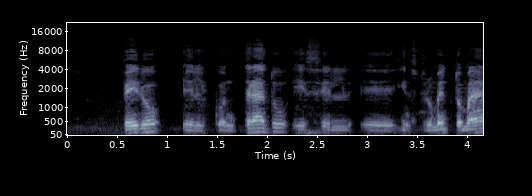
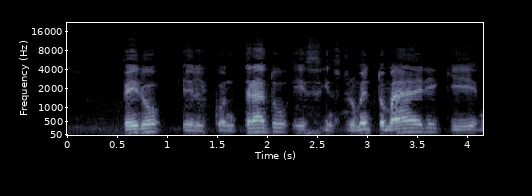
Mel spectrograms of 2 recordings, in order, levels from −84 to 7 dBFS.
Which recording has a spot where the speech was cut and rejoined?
second; 1 cut; at 2.5 s

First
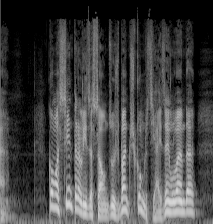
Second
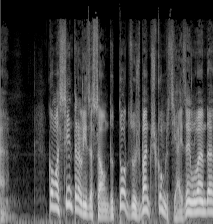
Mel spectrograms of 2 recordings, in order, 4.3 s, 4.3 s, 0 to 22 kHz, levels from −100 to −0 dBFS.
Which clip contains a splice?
first; 1 cut; at 2.2 s

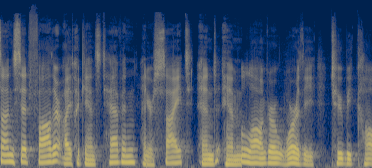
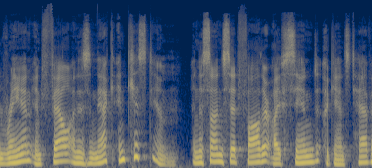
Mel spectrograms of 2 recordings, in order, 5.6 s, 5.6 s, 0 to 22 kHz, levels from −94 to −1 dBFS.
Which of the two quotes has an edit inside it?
first; 3 cuts; at 1.1 s, 2.2 s, 3.6 s

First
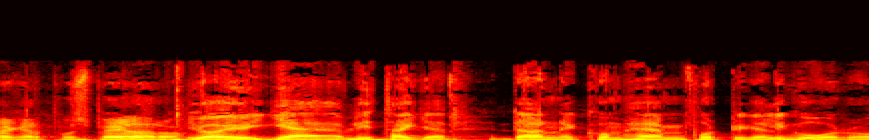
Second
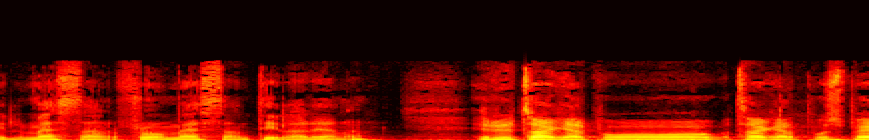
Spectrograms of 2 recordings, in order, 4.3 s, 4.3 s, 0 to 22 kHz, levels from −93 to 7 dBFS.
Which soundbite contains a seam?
first; 1 cut; at 3.4 s

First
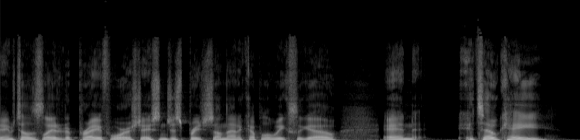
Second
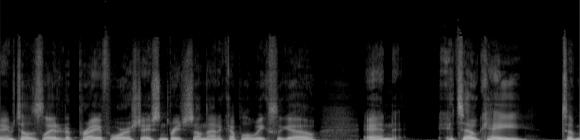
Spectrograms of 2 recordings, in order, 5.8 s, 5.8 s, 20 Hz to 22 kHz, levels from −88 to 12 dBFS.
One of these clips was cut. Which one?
second; 1 cut; at 1.7 s

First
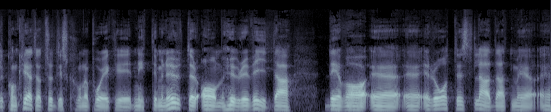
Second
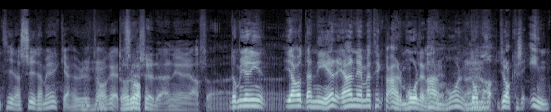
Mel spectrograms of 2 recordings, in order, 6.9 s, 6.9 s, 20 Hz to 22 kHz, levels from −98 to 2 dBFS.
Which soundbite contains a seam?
second; 1 cut; at 1.8 s

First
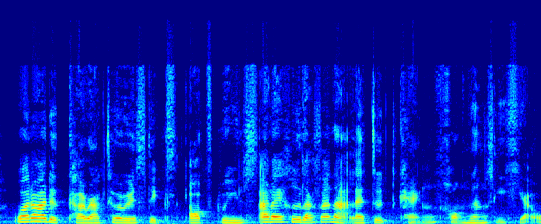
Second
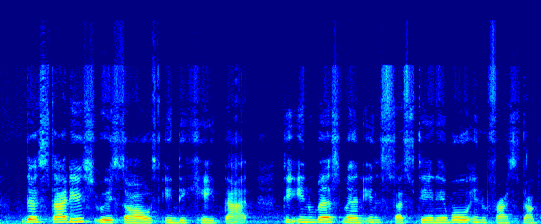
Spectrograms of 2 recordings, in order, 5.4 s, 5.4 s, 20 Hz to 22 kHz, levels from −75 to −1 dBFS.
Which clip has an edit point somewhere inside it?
first; 2 cuts; at 1.9 s, 2.6 s

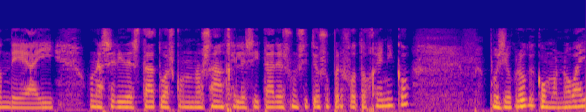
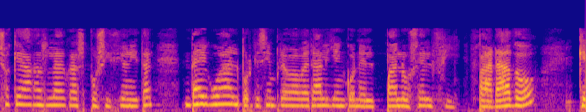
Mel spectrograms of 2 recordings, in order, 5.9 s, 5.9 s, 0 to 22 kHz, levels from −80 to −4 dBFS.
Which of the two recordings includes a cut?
second; 1 cut; at 4.7 s

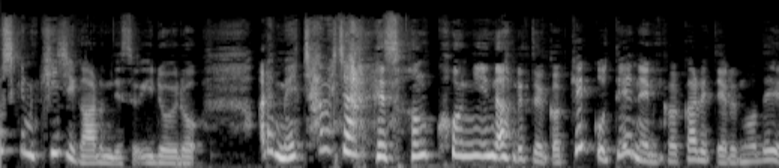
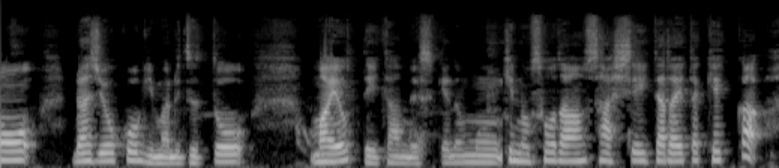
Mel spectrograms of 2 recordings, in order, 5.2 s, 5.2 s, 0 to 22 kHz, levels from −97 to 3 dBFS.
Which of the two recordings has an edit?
second; 1 cut; at 3.3 s

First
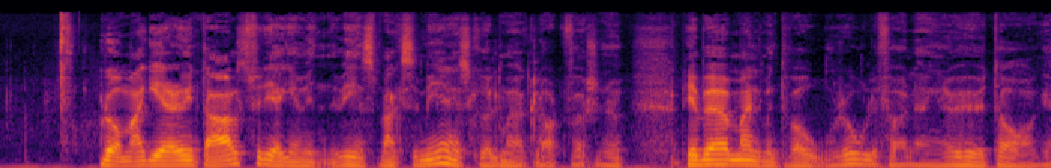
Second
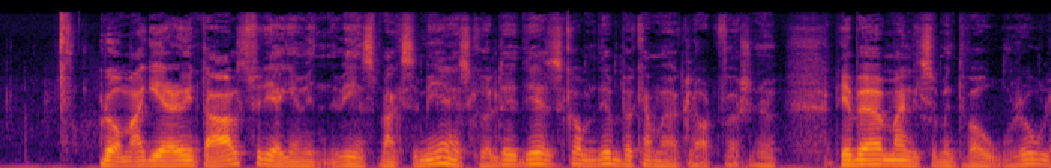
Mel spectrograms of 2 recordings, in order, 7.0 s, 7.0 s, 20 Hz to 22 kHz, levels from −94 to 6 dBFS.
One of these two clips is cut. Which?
first; 2 cuts; at 3.3 s, 5.1 s

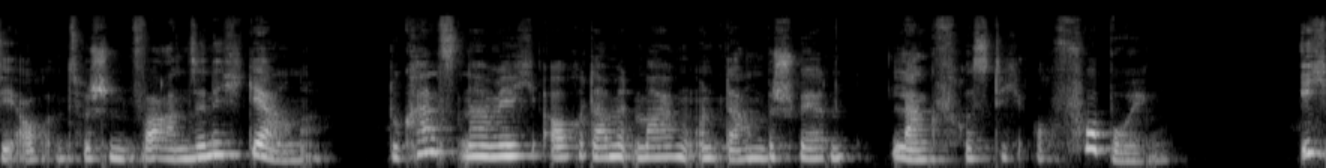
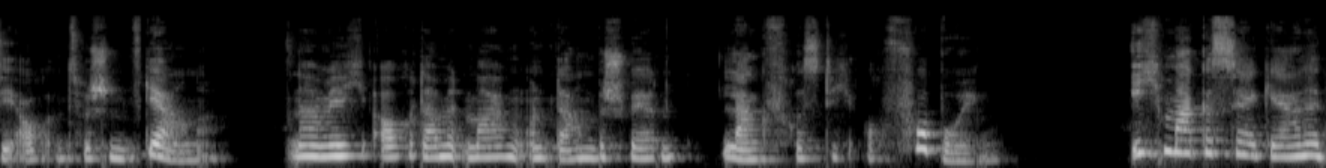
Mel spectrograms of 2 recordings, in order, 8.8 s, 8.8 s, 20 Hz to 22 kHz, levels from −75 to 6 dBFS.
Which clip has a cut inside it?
second; 2 cuts; at 0.9 s, 1.9 s

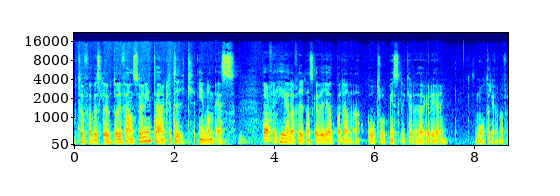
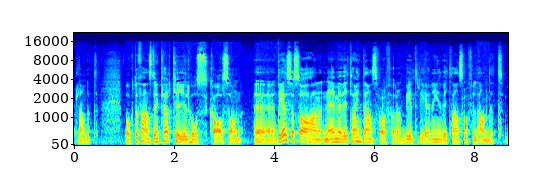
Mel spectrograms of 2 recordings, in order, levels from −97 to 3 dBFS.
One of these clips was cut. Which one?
second; 1 cut; at 0.9 s

